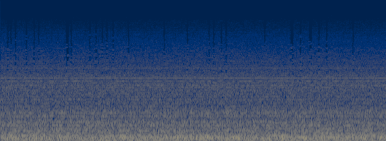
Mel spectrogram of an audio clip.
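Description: Jet engines drone steadily with a low rumble.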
